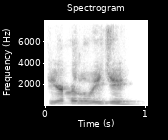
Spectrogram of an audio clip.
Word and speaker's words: Pierluigi: go by Pier but my actual name is Pierre Luigi uh Ramirez and I do a lot of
